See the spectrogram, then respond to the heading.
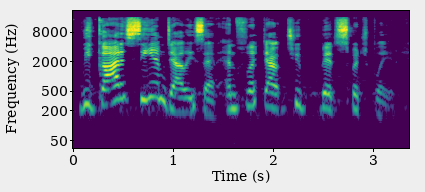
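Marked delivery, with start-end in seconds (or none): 0.1-0.9 higher and louder, desperate insistence; desperate demand. A narrator's reading. Dally demanding the doctor let them in, loud and desperate. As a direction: push past the doctor with raised voice. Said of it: "His voice was shaking".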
